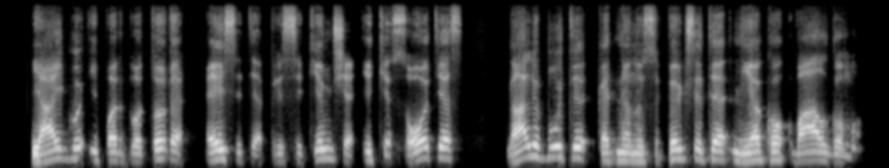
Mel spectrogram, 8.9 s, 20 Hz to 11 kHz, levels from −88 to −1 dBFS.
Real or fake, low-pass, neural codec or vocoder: fake; 9.9 kHz; autoencoder, 48 kHz, 32 numbers a frame, DAC-VAE, trained on Japanese speech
